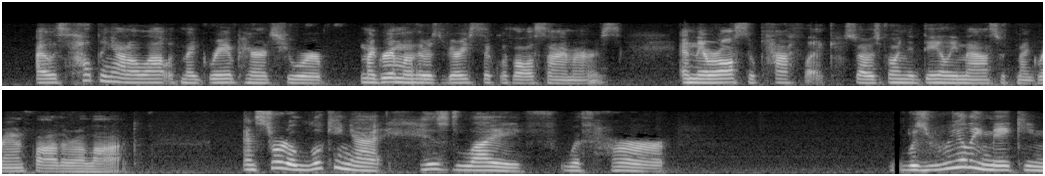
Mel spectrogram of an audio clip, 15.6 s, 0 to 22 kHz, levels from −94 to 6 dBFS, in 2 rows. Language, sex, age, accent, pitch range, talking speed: English, female, 30-49, American, 160-200 Hz, 180 wpm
